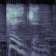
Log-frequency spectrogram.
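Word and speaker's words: Cajun: esa delicia llamada Keygen se escribe kahuna así lo habrás visto pero se pronuncia Keygen y es la comida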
